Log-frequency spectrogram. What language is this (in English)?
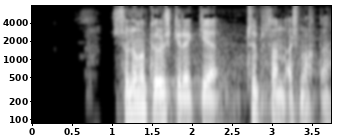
Uyghur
